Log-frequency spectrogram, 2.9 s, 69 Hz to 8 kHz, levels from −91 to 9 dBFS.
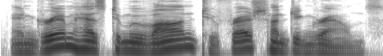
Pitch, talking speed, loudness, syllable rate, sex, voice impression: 105 Hz, 210 wpm, -18 LUFS, 4.1 syllables/s, male, very masculine, adult-like, thick, sincere, calm, slightly mature, slightly wild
